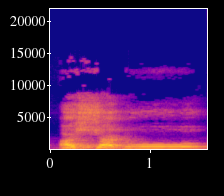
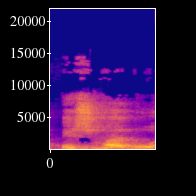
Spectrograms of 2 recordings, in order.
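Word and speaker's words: أشهد: Sebagian muazzin mengucapkan isyhadu alla ilaha. Jadi dibacanya ish. Mungkin di sini kita enggak ini ya. Harusnya ash. Harusnya fathah, bukan bukan kasr.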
